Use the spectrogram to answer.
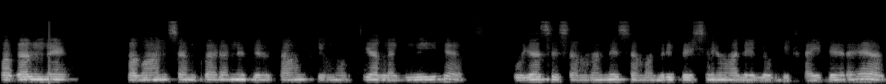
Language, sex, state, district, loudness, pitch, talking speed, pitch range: Hindi, male, Bihar, Gopalganj, -24 LUFS, 110 Hz, 150 wpm, 105-115 Hz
